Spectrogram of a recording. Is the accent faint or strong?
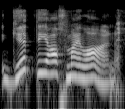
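faint. It is said with a faint put-on accent. "you had a vague accent when you said that"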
